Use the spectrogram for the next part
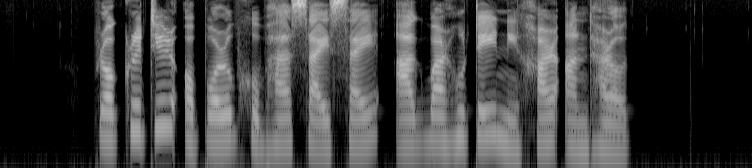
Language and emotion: Assamese, neutral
